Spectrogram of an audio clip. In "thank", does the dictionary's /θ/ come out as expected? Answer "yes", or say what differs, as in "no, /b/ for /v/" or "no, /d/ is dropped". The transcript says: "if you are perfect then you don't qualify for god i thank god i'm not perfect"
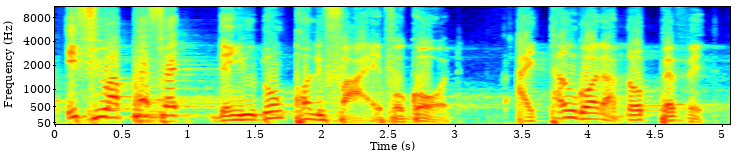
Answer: no, /t/ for /θ/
